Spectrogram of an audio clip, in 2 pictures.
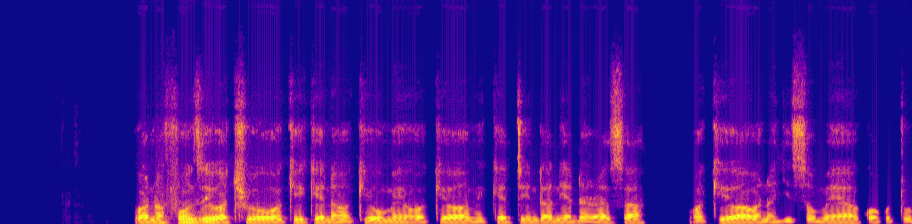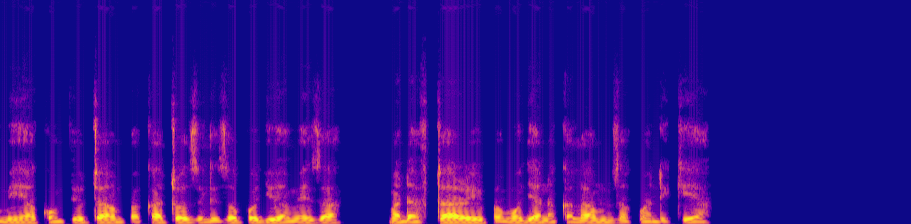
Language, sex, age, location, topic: Swahili, male, 25-35, Dar es Salaam, education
